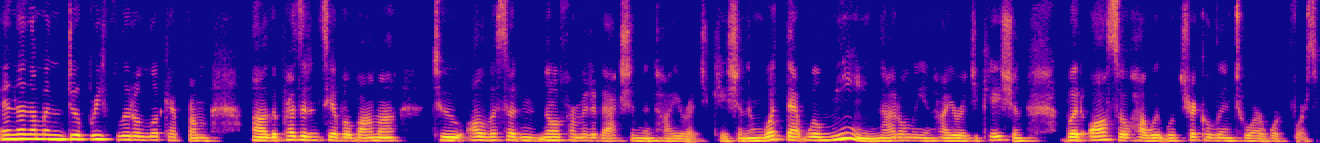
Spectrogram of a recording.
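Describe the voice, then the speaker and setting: Her tone is dark and mellow, and her pitch is fairly low for a woman. This woman speaks at a fairly quick pace with lively intonation. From US Midwest, Chicago. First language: Spanish. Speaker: diversity and inclusion director. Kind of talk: webinar presentation. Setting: online webinar.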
